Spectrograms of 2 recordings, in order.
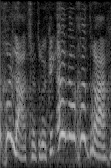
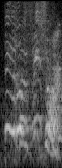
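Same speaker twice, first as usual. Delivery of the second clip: dramatic reveal; 13 semitones higher, 3 dB louder than usual. Acted.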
